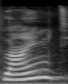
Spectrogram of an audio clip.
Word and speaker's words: climbed: he climbed يعني هو تسلق، وخلوا بالكو ان ال b هنا silent يعني ما بتتنطقش.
